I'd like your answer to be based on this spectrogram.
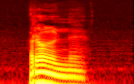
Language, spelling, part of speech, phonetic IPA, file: Polish, rolny, adjective, [ˈrɔlnɨ], Pl-rolny.ogg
